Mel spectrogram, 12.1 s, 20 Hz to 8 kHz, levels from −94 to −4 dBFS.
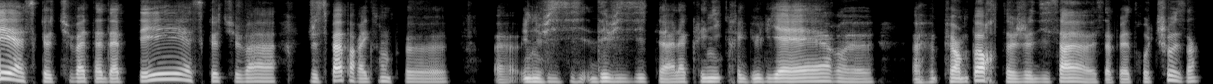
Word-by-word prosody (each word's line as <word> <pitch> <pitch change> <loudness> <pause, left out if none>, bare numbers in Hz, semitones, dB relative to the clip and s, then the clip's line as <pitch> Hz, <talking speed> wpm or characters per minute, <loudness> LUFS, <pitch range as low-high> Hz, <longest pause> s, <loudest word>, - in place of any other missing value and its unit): Est-ce 150 -6 +1
que 130 - -1
tu 120 +1 -6
vas 125 -1 +2
t'adapter? 140 - +2
Est-ce 165 -6 -3
que 135 - -3
tu 130 -1 -7
vas? 125 0 -1 0.3
Je 125 - -4
sais 110 - -12
pas, 150 0 +8
par 150 -7 -2
exemple, 120 +3 -5
heu 110 0 -5 0.5
heu, 95 - -7
une 115 0 +2
visi 115 0 -8
des 125 +3 +1
visites 115 0 -8
à 105 0 0
la 115 0 0
clinique 125 +2 -2
régulière? 120 +3 +2
Heu 110 -1 -5 0.4
heu, 95 - -3 0.2
peu 125 - +1
importe, 120 0 +5
je 110 +1 -3
dis 110 -1 -6
ça, 120 -1 +4
heu, 100 - -6
ça 100 -2 -4
peut 100 - -4
être 100 +1 -4
autre 115 - -8
chose 150 -8 -2
hein. 130 +1 -3
120 Hz, 190 wpm, -25 LUFS, 110-125 Hz, 0.5 s, pas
